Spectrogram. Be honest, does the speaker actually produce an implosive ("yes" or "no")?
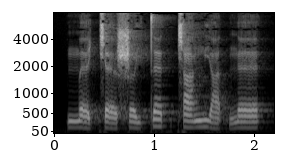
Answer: no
